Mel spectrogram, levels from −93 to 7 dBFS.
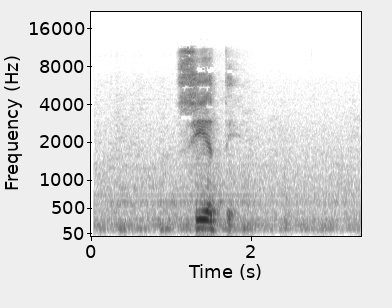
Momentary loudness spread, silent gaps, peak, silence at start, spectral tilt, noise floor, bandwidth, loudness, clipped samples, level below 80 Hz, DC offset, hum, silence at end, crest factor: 22 LU; none; -6 dBFS; 0.95 s; -4.5 dB/octave; -51 dBFS; 12 kHz; -20 LUFS; under 0.1%; -68 dBFS; under 0.1%; none; 1.6 s; 20 dB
